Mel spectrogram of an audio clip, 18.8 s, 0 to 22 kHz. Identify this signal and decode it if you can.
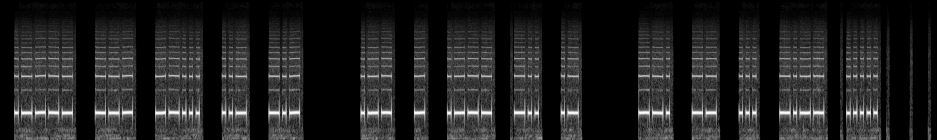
Morse code, heard as a keyed tone, about 18 wpm, spaced as for 12 wpm, 780 Hz. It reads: 1O7UK WTJDA GMSY5
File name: training / NAVPERS 11049to11060 / NAVPERS 11054 RA RB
